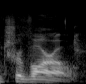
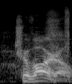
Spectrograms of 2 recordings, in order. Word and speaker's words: Trevorrow: with my guest Colin travaro you said it right finally trevorrow like tomorrow yeah there you go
